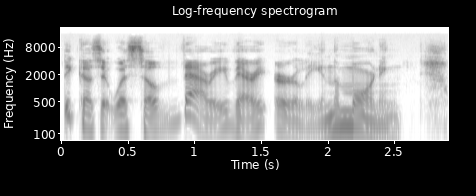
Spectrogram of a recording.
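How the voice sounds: The clip features a natural reading voice.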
